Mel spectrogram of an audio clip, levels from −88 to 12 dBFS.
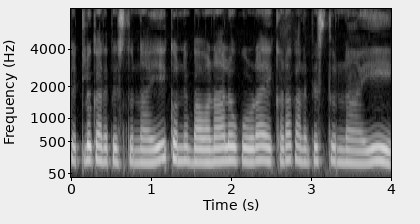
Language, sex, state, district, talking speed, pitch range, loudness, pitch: Telugu, female, Telangana, Nalgonda, 90 wpm, 190-210 Hz, -15 LUFS, 200 Hz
